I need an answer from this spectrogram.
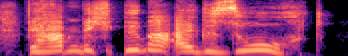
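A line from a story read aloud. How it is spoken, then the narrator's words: Calling out. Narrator (German): ruft Toni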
